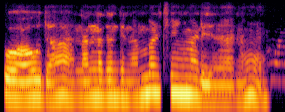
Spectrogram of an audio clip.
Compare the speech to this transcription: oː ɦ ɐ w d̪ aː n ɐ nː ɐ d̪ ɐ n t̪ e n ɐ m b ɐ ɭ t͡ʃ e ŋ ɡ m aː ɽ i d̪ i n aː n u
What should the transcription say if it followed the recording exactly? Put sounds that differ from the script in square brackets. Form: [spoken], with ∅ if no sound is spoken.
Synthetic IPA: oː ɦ ɐ w d̪ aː n ɐ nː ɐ d̪ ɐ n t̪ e n ɐ m b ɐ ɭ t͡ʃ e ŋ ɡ m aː ɽ i d̪ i n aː n u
